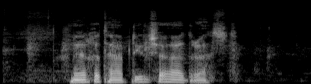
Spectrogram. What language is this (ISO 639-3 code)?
fas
